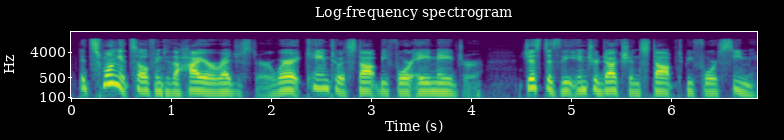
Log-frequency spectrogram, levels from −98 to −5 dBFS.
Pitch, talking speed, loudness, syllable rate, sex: 170 Hz, 210 wpm, -20 LUFS, 6.3 syllables/s, female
